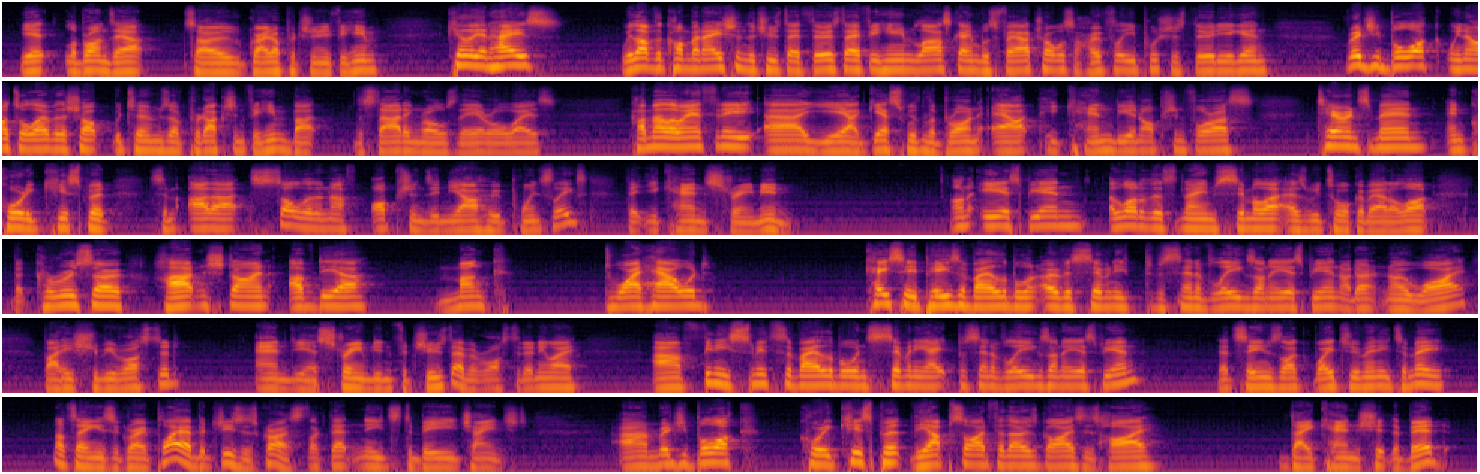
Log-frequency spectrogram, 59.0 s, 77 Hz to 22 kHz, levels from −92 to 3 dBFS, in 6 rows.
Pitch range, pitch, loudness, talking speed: 120-145 Hz, 135 Hz, -25 LUFS, 185 wpm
